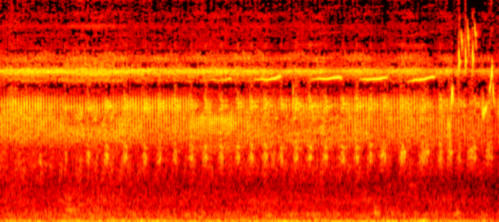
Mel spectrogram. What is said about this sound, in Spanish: Está con algún ruiseñor, los grillos, las ranas.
